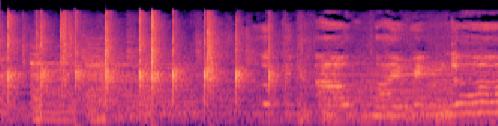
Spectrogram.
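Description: Grand piano playing an accompaniment of quick, sharply struck chords, settling into held notes in the last second or so.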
